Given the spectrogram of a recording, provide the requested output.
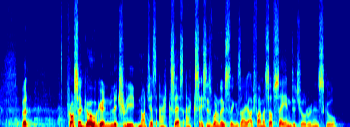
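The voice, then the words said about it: Welsh accent. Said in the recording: “That was a very Welsh accent, wasn't it”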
